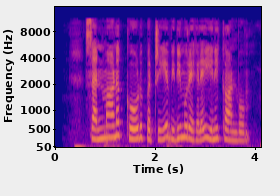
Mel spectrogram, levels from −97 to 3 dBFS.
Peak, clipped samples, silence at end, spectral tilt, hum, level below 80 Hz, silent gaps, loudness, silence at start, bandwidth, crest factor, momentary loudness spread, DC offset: -14 dBFS; under 0.1%; 0.25 s; -2 dB/octave; none; -60 dBFS; none; -31 LUFS; 0.35 s; 12 kHz; 18 dB; 5 LU; under 0.1%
